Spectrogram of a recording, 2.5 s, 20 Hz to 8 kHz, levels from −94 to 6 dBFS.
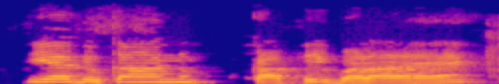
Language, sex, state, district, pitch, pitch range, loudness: Hindi, male, Bihar, Saran, 230 Hz, 210-255 Hz, -14 LUFS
